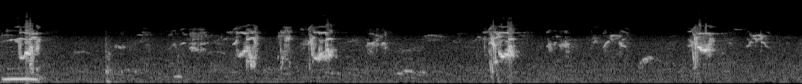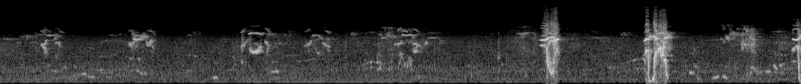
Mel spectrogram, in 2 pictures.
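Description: Several birds chirping and squawking in short separate calls throughout. Near the end come two loud, sharp sounds about a second apart.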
